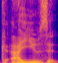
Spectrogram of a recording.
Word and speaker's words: iuzeit: And it's got a cool name, iuseit. Okay, spell it for us. iuzeit. It's like the phrase I use it, but with a Z instead of an S.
